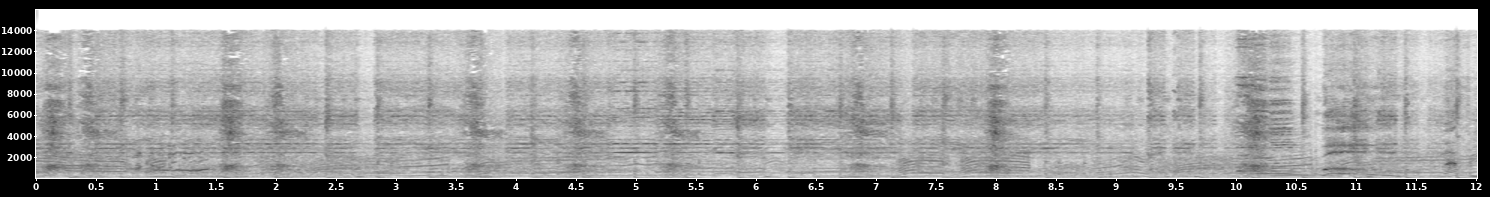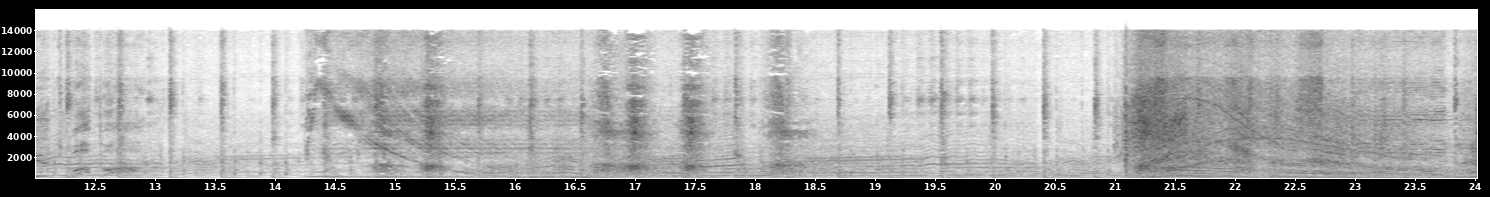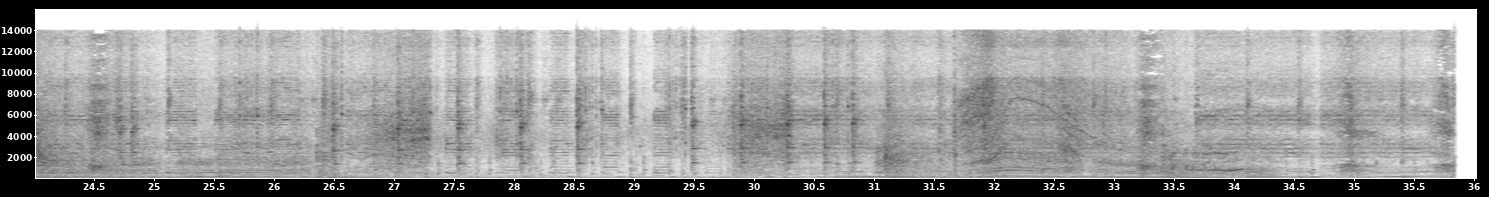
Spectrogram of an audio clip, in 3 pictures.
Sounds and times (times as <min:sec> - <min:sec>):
Music: 0:00.0 - 0:35.8
Vehicle: 0:00.0 - 0:35.8.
